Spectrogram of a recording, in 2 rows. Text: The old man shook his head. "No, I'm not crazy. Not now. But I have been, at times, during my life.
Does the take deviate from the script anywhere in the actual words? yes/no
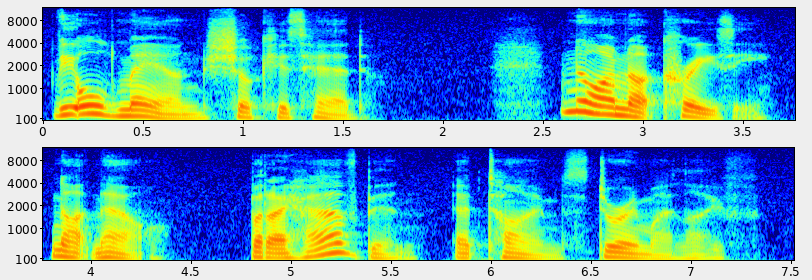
no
